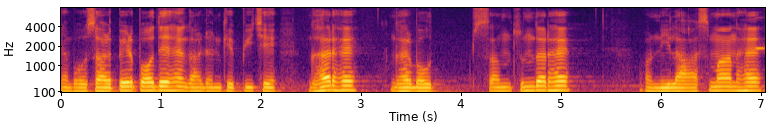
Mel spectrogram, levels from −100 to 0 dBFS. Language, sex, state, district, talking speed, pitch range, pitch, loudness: Hindi, male, Chandigarh, Chandigarh, 155 wpm, 125-145 Hz, 130 Hz, -14 LUFS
